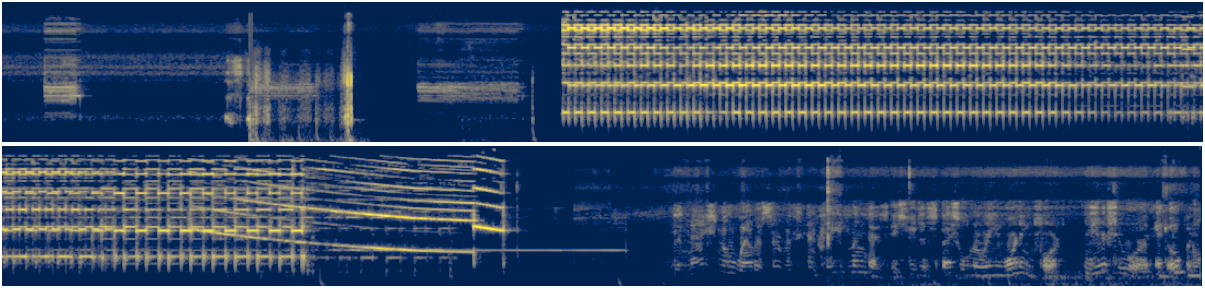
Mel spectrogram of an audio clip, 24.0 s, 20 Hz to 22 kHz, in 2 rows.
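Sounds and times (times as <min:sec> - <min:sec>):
warbling two-tone alarm: 0:05.6 - 0:18.2
falling tone: 0:13.0 - 0:17.2.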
